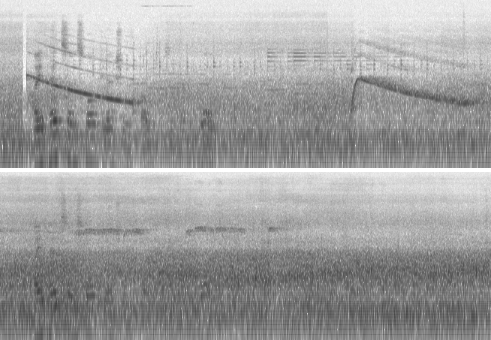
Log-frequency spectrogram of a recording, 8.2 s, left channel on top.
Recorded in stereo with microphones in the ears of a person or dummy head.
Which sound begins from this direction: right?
A man speaking, at 0.6 s.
